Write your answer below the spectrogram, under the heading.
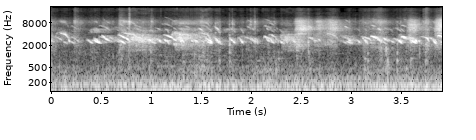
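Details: Baby chickens chirping: a dense, continuous chorus of many high, thin peeps overlapping throughout, quick short notes piling on each other with no pauses and no other clear sounds.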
